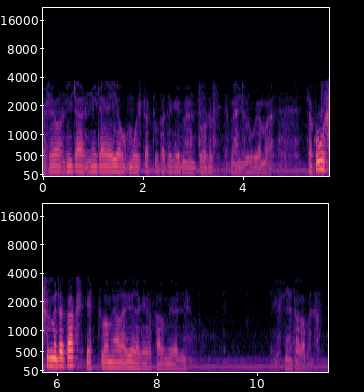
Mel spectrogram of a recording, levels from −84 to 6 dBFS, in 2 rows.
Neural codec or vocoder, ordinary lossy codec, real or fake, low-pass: codec, 16 kHz, 16 kbps, FunCodec, trained on Chinese and English, 50 frames a second; none; fake; 3.6 kHz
